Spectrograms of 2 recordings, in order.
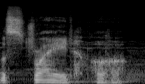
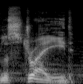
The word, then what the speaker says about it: Lestrade: It's pronounced Lestrade. Gin. I think the worst thing is this one, because it was bad enough in Case of the Silver Earring when he was consistently called Lestrade.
